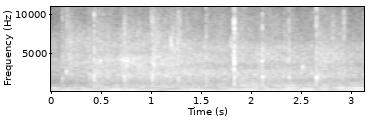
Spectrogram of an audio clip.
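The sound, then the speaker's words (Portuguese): A crowd at an evening worship service claps steadily in applause for Jesus, the dense patter of many hands, with sustained low musical tones humming underneath throughout. “Você pode aplaudir Jesus nessa noite?”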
